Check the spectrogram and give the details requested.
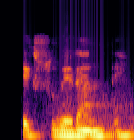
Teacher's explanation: Ahí, ¿cómo es, no? Tengo la E, luego tengo la oclusiva, y luego tengo la sibilante, ¿no? Exuberante.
